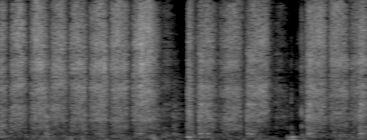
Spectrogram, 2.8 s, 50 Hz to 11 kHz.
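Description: Light, rhythmic scraping of 320 grit sandpaper rubbed with barely any pressure around the edges of a paper napkin decoupage piece, steady back-and-forth strokes close up with two brief pauses, no talking.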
